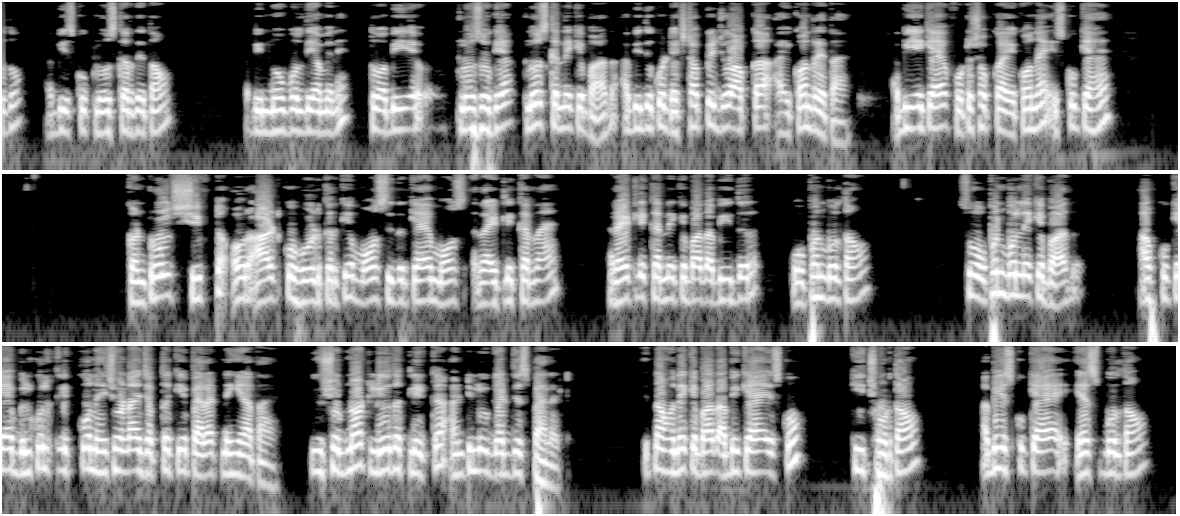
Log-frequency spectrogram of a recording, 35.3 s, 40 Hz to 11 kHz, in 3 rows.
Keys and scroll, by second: 3.6 space, 21.5 ctrl+alt+shift+space.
